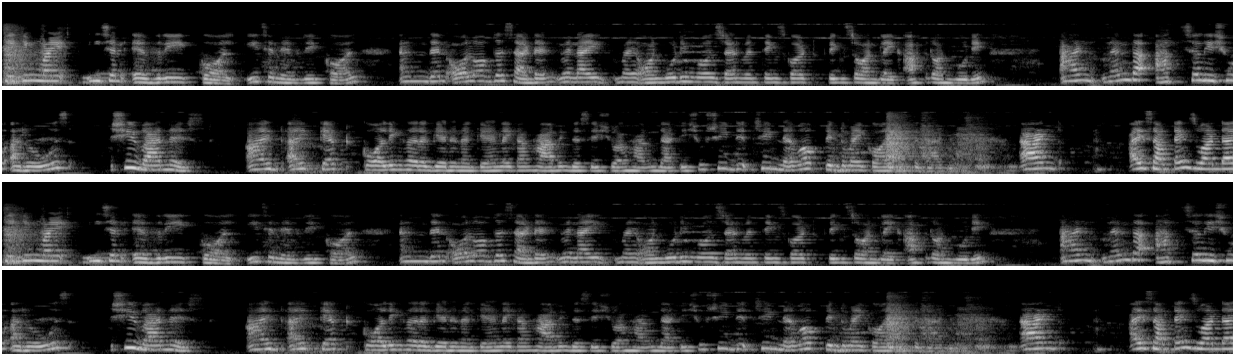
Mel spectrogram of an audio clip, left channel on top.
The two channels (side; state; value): both; normal; correlation 0.70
